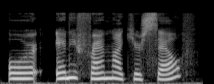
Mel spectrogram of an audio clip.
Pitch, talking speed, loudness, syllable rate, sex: 270 Hz, 110 wpm, -17 LUFS, 4.1 syllables/s, female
